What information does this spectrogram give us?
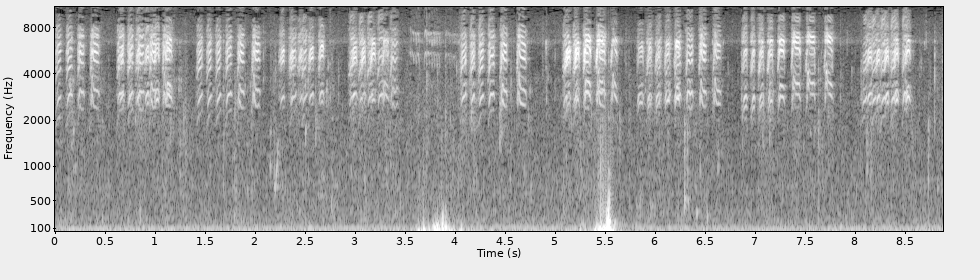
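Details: Great tits feeding their brood in a nest box: repeated bursts of thin, high, rapid chirping, with two dull low thumps partway through, likely knocks at the box.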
